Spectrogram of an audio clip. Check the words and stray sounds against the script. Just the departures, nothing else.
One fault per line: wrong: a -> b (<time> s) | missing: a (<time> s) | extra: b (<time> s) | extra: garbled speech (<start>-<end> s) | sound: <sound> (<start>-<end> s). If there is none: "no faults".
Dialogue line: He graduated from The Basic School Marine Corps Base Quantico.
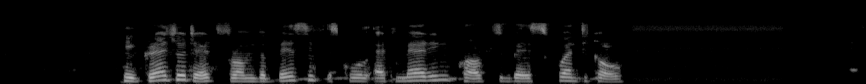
extra: at (3.7 s)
